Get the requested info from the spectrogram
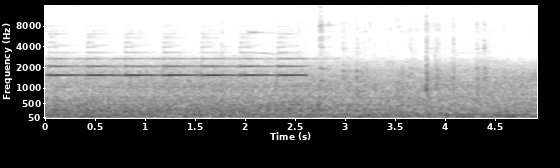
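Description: Railroad crossing warning bell ringing steadily while the crossing gates rise, stopping a little over halfway through. A steady low noisy rumble runs underneath.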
